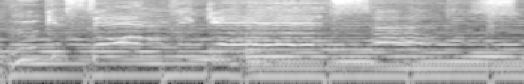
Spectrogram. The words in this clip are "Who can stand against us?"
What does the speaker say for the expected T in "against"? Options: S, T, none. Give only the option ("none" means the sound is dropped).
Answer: none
